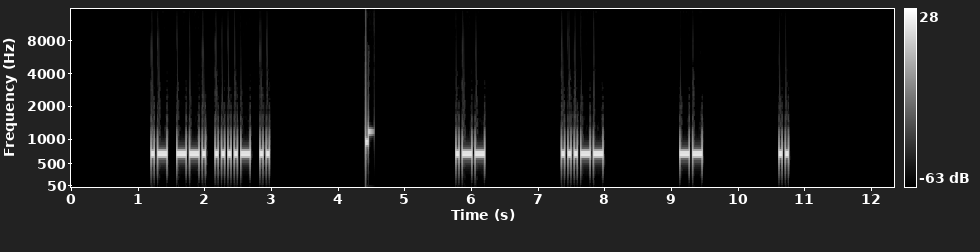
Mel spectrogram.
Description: Morse code, heard as a keyed tone, about 25 wpm, spaced as for 11 wpm, 700 Hz. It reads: AG4I W3MI
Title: USA Call Signs - 4 Characters - 8x Character Spacing - 25wpm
